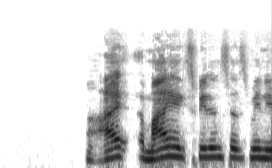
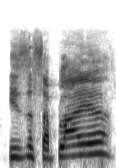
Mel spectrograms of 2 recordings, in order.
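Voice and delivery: normal talking voice

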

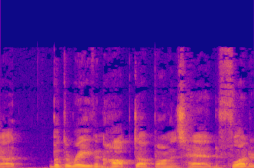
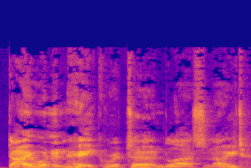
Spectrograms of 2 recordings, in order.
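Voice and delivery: put-on loud, raised old commander's voice, reporting; old bear commander; 5 semitones higher, 7 dB louder than usual. A narrator's reading. Commander tells the young man of the returned search party, loudly. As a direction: give the report as a forceful old officer. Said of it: "the old bear said".

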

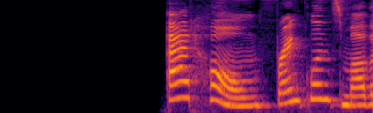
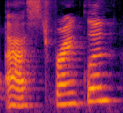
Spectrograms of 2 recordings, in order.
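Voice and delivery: ordinary delivery, nothing marked

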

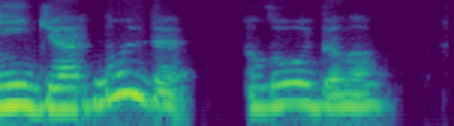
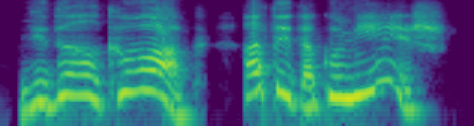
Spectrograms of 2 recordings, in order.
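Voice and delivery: higher, louder bragging taunt; boasting; 6 semitones higher, 7 dB louder than usual. A narrator's reading. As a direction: show off to your little friend. Toad boasting to friend.

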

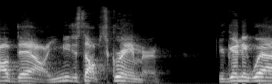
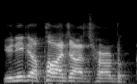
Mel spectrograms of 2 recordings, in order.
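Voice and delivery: ordinary talk

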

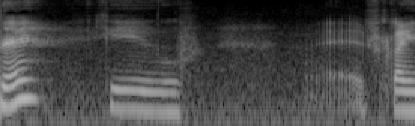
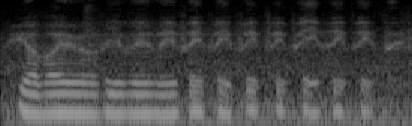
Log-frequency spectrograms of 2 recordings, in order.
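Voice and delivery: fading whisper; 5 semitones lower, 16 dB quieter than usual. Real, not acted. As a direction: chant dropping to a whisper. Tense countdown fading.

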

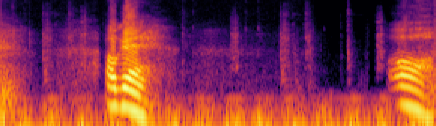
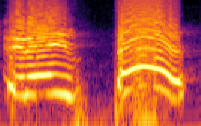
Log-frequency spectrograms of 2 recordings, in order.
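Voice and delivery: whiny; 7 semitones higher, 3 dB louder than usual. Real, not acted. Caught in the game.

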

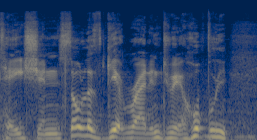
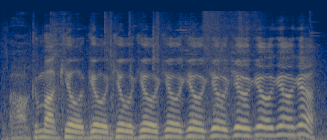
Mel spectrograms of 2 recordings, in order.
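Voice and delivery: psyching myself up; 3 semitones higher, much faster than usual. Real, not acted. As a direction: pump yourself up, chanting. Chanting at the enemy to die.

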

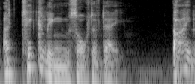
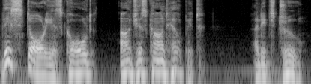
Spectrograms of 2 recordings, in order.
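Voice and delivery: plain reading voice

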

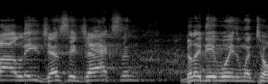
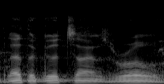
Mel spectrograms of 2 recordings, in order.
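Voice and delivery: smooth low Billy Dee voice; 11 semitones lower, 6 dB quieter, slower than usual. Acted. Voicing Billy Dee Williams.

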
